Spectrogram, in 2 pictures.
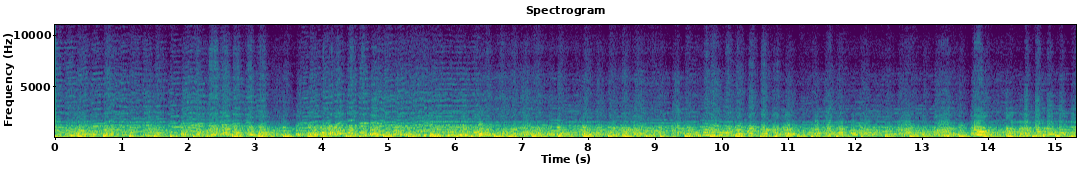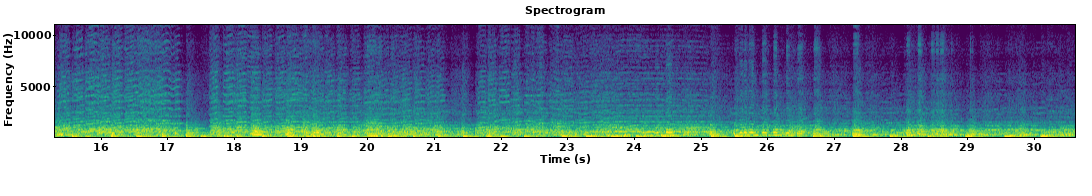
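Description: Brass band with a sousaphone bass playing a lively dance tune live, with a steady beat.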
